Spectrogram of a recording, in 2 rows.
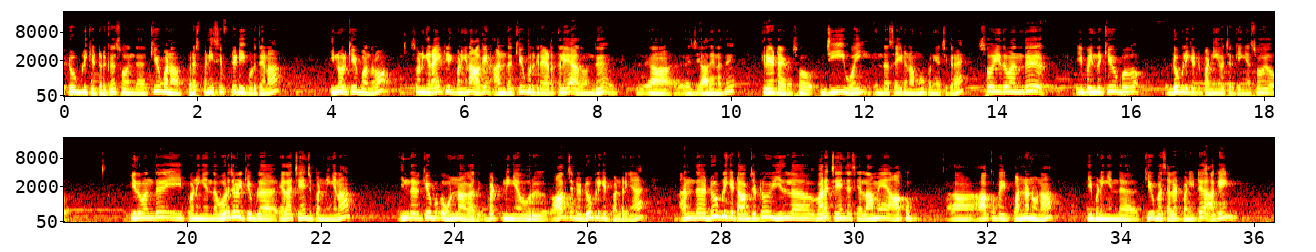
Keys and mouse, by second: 0.8 click, 1.8 shift+d, 5.8 right click, 10.9 g, 11.3 y, 12.2 click, 15.3 click, 16.3 click, 18.1 middle click, 22.1-22.5 middle drag, 27.1 click, 32.5-32.8 middle drag.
